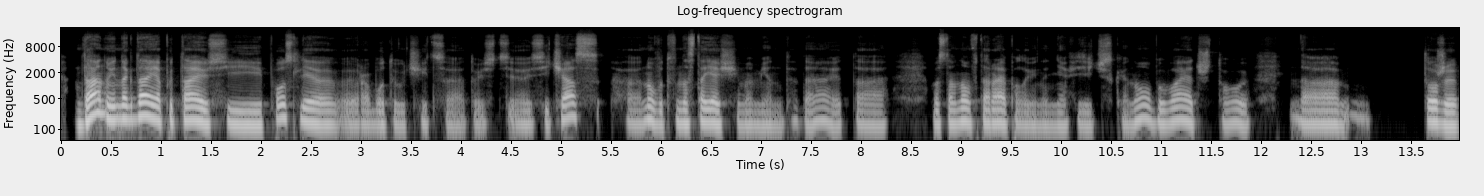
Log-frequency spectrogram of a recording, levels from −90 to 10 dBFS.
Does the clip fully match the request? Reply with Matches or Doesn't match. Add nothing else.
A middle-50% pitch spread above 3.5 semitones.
Doesn't match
